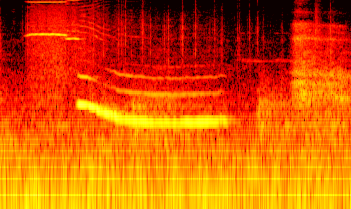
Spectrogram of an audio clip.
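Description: A dog in the Dragon Age Origins video game lets out a long, drawn-out whimpering whine that slides downward in pitch, close and clear over a low background hum, with no talking.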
